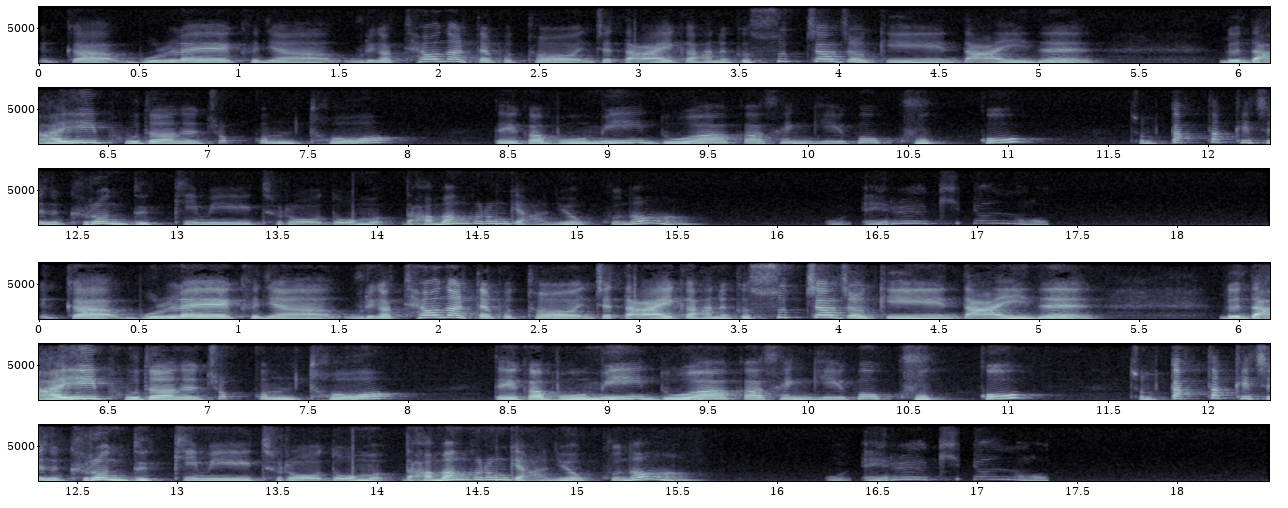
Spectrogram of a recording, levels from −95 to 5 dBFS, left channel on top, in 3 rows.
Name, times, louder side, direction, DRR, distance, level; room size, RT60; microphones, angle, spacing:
voice 1, 0.0-5.3 5.9-8.0 8.4-11.2 11.7-15.6, right 4 dB, 90° right, 1.0 m, -24 dB
voice 2, 16.2-17.4, right 1 dB, 25° right, 1.3 m, -37 dB
head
